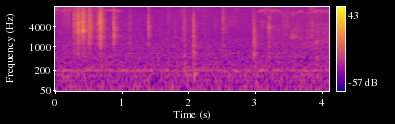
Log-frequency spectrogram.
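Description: Light plastic clicks and taps from a BlackBerry 9700 being handled: a quick cluster of clicks in the first second, then a few scattered single ticks.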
